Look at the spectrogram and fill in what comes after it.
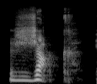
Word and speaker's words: Jacques: Jacques.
